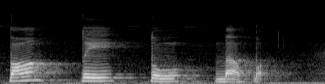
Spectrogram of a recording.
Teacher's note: Cara pengucapannya dengan mempertemukan ujung lidah dengan langit-langit yang bagian depan. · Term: huruf to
